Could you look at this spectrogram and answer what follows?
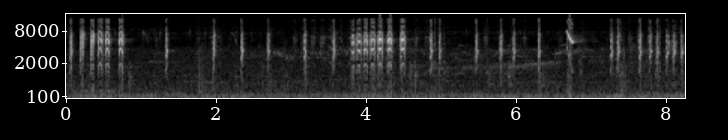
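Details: Chattering yuhina song, the bird also called prenjak batu, used to train and attract birds: opening rapid twitter, then evenly spaced single high chips, another quick burst, and more isolated sharp notes with one upslurred whistle.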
